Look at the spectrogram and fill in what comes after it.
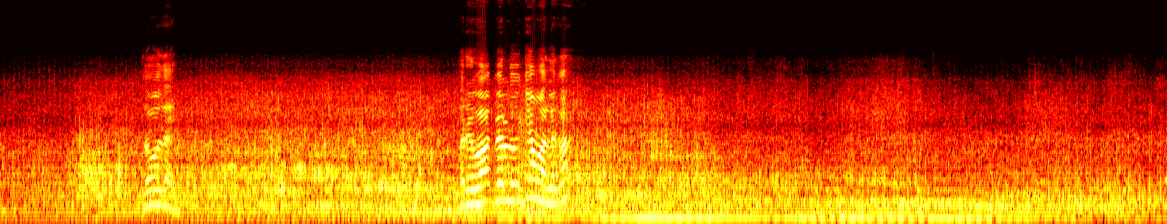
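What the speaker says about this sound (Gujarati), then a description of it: "મંદિરની બાજુમાં છે હેલિકોપ્ટર." A helicopter idles near Kedarnath temple in the mountains, its low, steady rotor drone running through the whole stretch while people talk nearby.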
